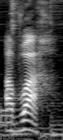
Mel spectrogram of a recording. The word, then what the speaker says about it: avoir: You just throw it out there and you don't pronounce the ending as you would do in many languages. So it's avoir.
